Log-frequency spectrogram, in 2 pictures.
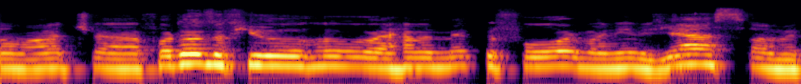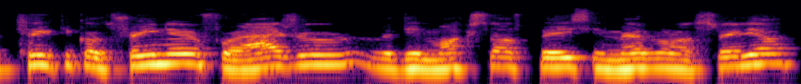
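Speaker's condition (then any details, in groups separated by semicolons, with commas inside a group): No condition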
